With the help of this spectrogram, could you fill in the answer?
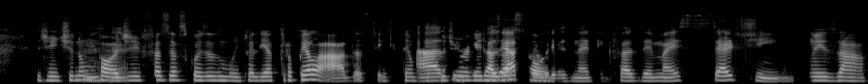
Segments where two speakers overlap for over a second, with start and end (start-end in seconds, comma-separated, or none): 4.2-5.5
